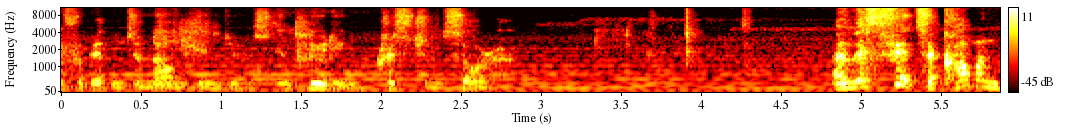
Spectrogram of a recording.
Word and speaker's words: Sora: Now, outsiders often pronounce Sora Sawara or Sabara, and Sabari is now widely believed to have been Sora.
